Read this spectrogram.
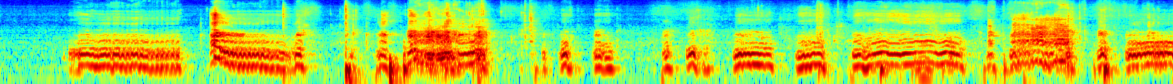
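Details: Welsh Terrier puppy hiding under a wardrobe, growling in bursts of rough, harmonic snarls and whiny rising tones, sounds broken by short pauses throughout.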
